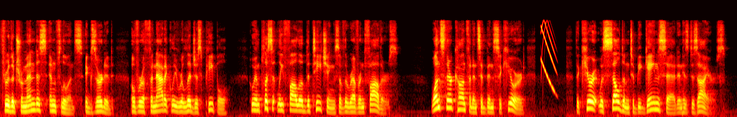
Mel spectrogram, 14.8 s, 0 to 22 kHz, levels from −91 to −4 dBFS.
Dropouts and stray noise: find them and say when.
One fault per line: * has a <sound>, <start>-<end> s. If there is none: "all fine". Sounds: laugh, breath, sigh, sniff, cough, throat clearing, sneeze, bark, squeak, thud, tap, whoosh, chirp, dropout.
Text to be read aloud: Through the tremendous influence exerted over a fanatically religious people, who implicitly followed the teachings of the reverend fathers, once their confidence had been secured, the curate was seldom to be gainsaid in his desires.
* has a chirp, 10.8-11.2 s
